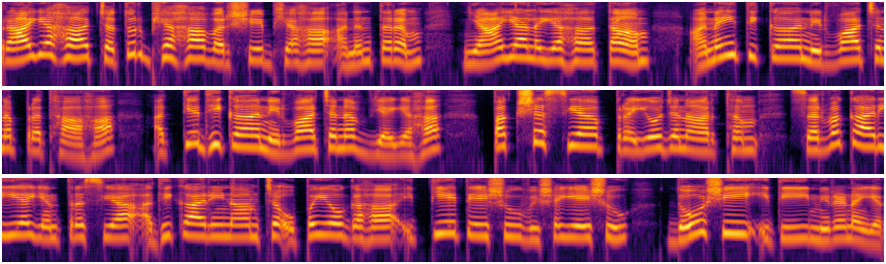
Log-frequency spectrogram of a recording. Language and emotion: Sanskrit, neutral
